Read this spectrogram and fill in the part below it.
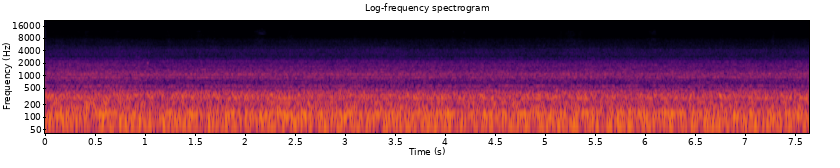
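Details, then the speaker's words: Natural gas garage heater converted to propane, first fire-up after wiring to a temporary circuit and thermostat, cover back on: steady even low roar, no rattles or surges, as the exhaust fan kicks in; only slightly warm, running normally. "Exhaust fan just kicked in. Only slightly warm. Beautiful."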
